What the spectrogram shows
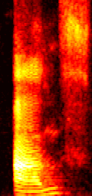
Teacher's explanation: Esse U com a braquia, essa semilua, é o fraquinho, é o de náutico, não é o U de caju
